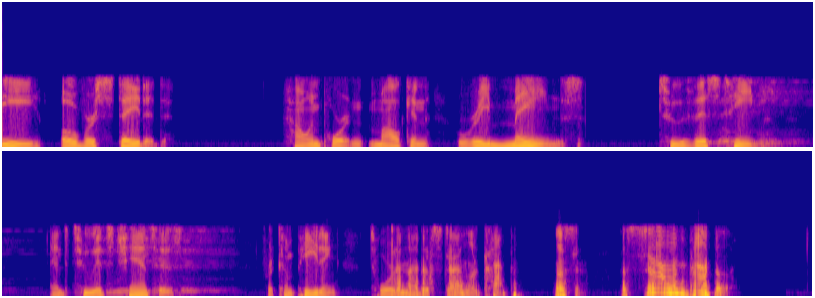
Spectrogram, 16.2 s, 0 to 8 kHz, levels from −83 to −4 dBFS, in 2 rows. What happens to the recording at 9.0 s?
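At 9.0 s the speech is inside a stretch of feedback echo between two devices, running from 6.84 to 10.54 s. A second device on the same call replays the sound into a microphone, whose echo canceller only removes its own playback, so the sound returns as a quieter copy, about 21 dB below the speech, roughly a fifth of a second behind. Unlike room reverberation, which smears into a smooth tail, these are distinct, thin, ringing repeats.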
